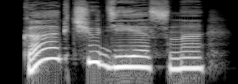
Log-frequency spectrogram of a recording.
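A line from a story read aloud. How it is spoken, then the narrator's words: Sweet sing-song voice. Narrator (Russian): сладким голоском пропела Кэсси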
